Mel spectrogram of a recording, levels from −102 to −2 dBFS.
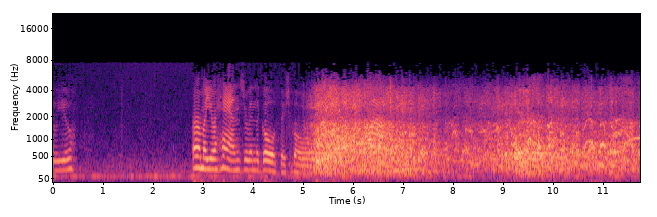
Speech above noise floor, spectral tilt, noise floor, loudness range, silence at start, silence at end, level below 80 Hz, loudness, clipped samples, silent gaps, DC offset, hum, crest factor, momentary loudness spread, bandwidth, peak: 28 dB; -3 dB/octave; -48 dBFS; 7 LU; 0 s; 0 s; -56 dBFS; -20 LUFS; under 0.1%; none; under 0.1%; none; 16 dB; 13 LU; 7.6 kHz; -6 dBFS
